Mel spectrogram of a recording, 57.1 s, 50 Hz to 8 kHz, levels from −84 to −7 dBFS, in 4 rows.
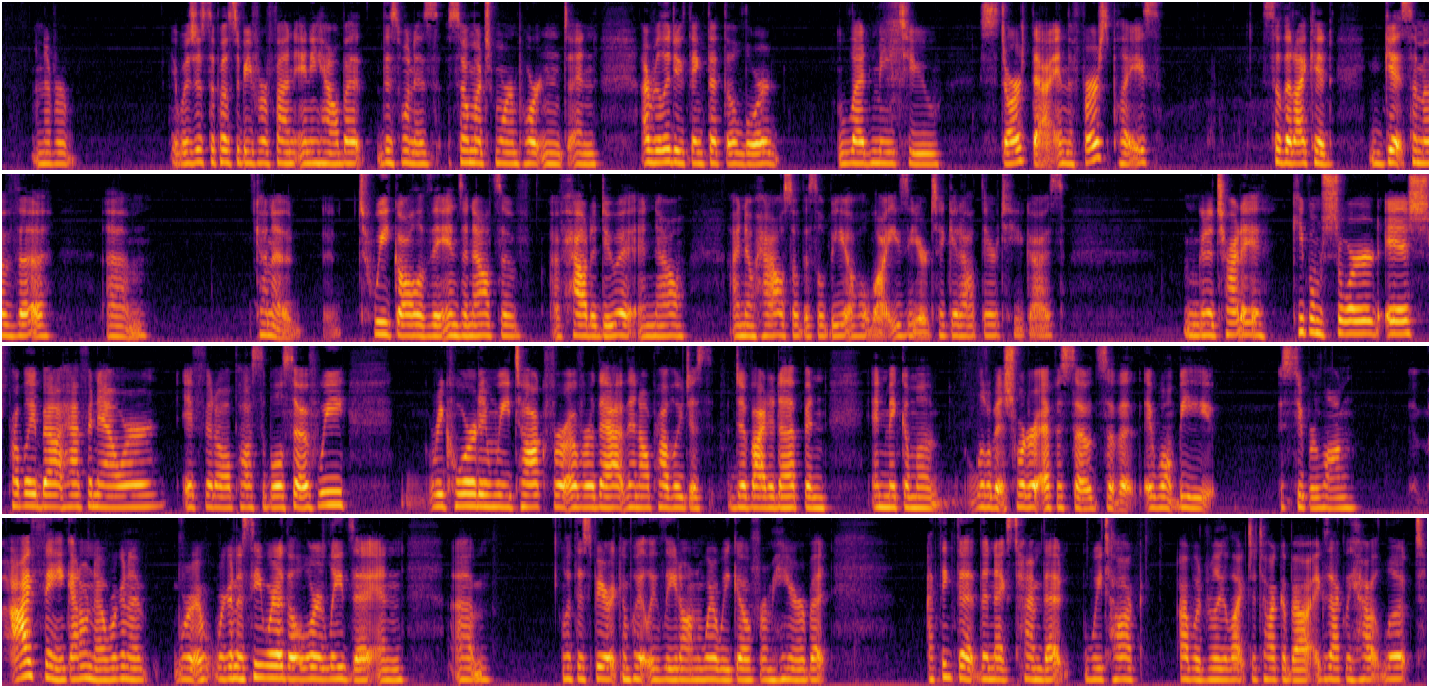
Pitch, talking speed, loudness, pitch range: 185 Hz, 190 wpm, -22 LUFS, 180-195 Hz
